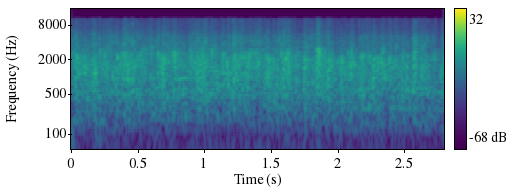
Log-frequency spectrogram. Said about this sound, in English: Would you be good enough to join in and give these kids a nice big round of applause? Because they're positive thinkers.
